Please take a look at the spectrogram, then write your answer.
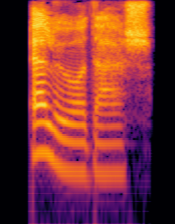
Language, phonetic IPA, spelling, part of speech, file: Hungarian, [ˈɛløːɒdaːʃ], előadás, noun, Hu-előadás.ogg
- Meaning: 1. performance (in theater) 2. lecture (a spoken lesson)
